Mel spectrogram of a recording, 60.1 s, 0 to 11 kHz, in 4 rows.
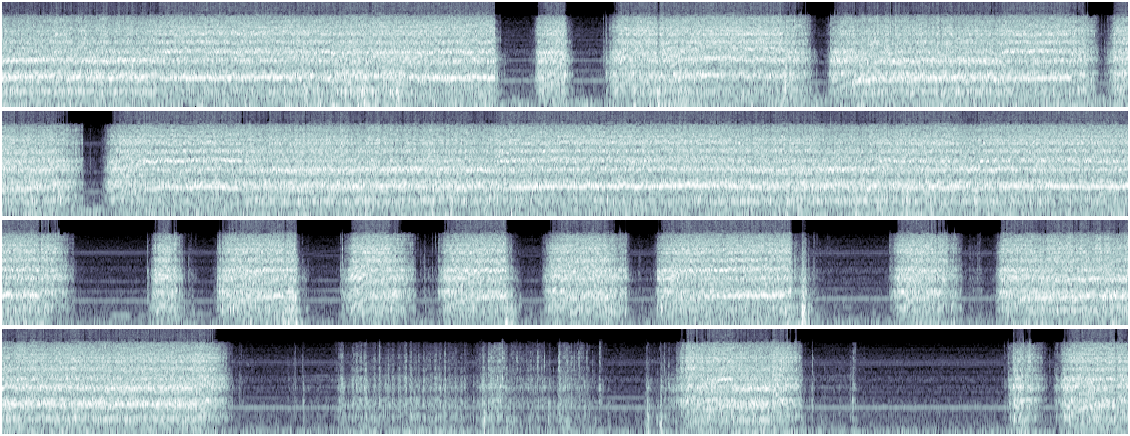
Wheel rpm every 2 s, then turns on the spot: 220, 220, 210, 100, 180, 150, 210, 120, 130, 210, 210, 210, 220, 220, 220, 80, 90, 80, 110, 110, 100, 60, 210, 200, 20, 20, 10, 120, 0, 50.
30-32 50-54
